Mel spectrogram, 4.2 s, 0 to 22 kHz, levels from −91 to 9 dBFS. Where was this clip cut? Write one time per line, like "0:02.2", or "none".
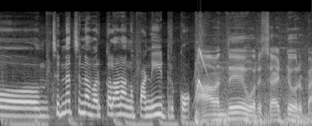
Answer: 0:02.6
